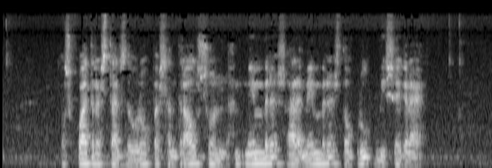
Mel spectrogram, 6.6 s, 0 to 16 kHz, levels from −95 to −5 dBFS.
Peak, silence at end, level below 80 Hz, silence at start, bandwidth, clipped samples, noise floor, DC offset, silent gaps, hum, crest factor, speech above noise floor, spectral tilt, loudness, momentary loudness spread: -4 dBFS; 0.9 s; -56 dBFS; 0.8 s; 11.5 kHz; under 0.1%; -58 dBFS; under 0.1%; none; none; 22 dB; 34 dB; -5 dB/octave; -25 LUFS; 8 LU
